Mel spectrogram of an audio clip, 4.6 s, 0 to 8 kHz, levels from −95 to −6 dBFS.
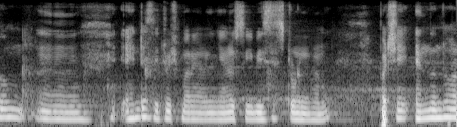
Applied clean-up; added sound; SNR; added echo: none; none; none; none.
